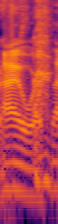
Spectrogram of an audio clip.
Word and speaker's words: Isleworth: We played Stream Song and then Islesworth. – Yeah. – Isleworth. I keep mispronouncing that.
